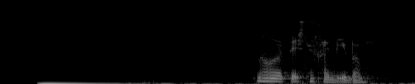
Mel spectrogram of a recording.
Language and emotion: Russian, neutral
